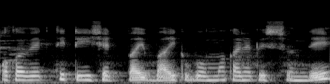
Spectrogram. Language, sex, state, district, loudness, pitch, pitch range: Telugu, female, Telangana, Komaram Bheem, -17 LUFS, 200 Hz, 195-205 Hz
